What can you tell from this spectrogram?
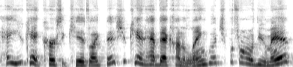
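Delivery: high-pitched, indignant scolding; mildly mad. Retold or imitated. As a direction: re-enact telling off a cursing wrestler. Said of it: "I started to get mad".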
